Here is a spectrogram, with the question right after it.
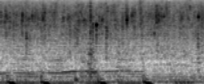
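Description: Garlic sizzles steadily in hot butter alongside chicken bites in a single pot, a dense continuous crackle with a few soft stirring thumps and no voices.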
